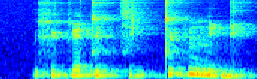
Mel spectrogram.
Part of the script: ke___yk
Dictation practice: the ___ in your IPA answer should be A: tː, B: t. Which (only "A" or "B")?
B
